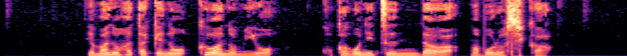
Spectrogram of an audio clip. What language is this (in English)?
Japanese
